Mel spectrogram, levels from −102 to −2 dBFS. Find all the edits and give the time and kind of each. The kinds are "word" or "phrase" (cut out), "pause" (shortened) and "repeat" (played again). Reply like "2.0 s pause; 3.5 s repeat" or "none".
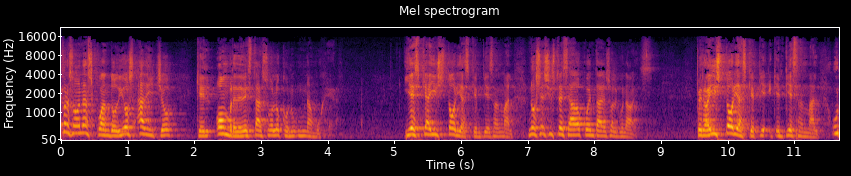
none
